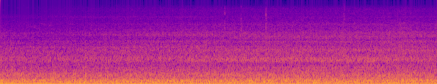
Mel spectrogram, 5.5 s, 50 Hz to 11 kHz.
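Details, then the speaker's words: 2003 Saab 9-5 2.3 L petrol, after a fuel filter replacement and a very slow start: steady, even low rumble with no stumbles, ticks or hunting; idling good, though a fuel leak was found afterwards. "it's idling good besides in a bit it was very slow started there you go running"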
